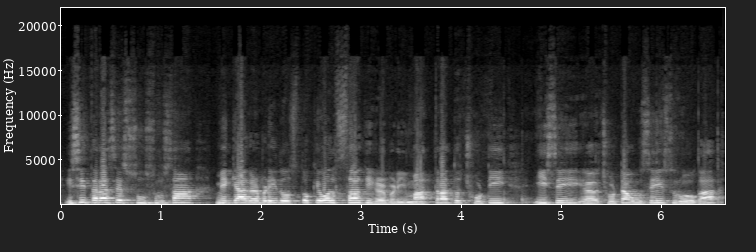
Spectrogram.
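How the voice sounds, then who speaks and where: A young male Hindi teacher giving an exam-prep grammar lesson, asking questions and answering them himself, repeating words slowly and firmly. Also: high voice.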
